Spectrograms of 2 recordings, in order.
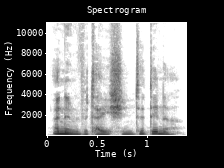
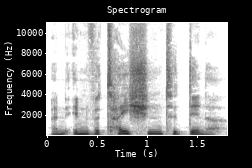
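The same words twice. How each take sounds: First: "An invitation to dinner" run together quickly. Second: "An invitation to dinner" slowly and carefully. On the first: Teacher repeating the practice sentence, quickly. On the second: Teacher giving learners a sentence to try, slowly. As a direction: take your time over "An invitation to dinner". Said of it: "first slowly and then". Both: Shown as a demonstration.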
